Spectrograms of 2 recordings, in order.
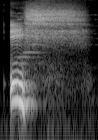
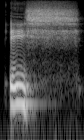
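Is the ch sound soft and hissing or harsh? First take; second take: soft; soft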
